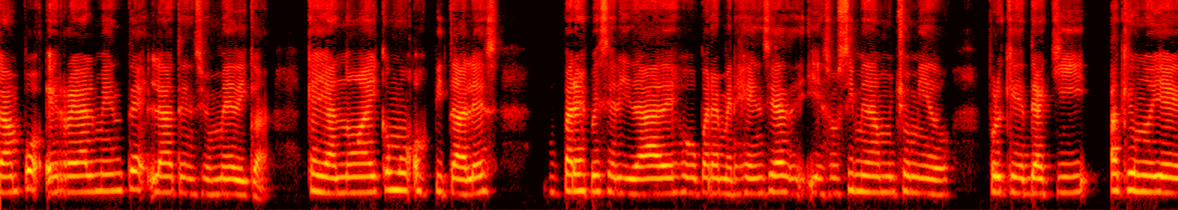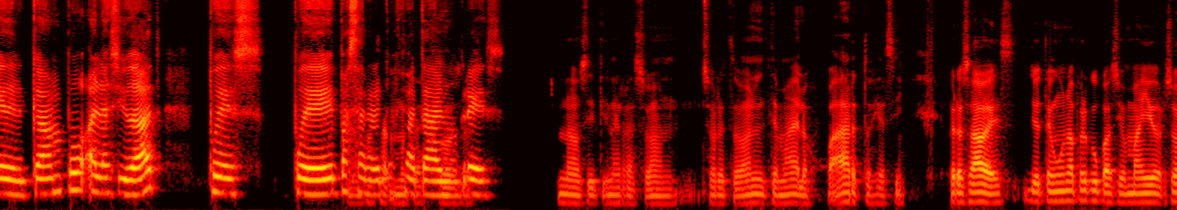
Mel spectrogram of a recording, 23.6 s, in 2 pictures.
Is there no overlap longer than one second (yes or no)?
no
